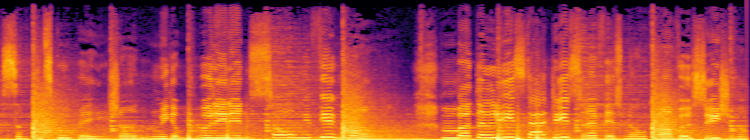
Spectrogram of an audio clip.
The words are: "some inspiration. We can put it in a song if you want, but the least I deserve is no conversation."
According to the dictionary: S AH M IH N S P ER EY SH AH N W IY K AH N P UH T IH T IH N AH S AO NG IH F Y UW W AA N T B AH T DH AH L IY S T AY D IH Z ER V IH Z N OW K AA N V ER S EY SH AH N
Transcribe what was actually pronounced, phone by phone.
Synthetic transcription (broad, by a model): S AH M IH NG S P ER EY SH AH N W IY K AH N P UH T IH T IH N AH S AO NG IH F Y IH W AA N B AH T DH AH L IY S T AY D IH S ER F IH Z N OW K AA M V ER S EY SH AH N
